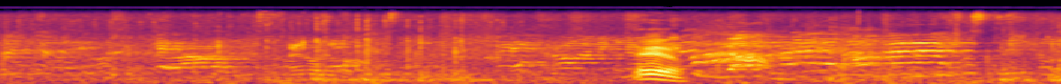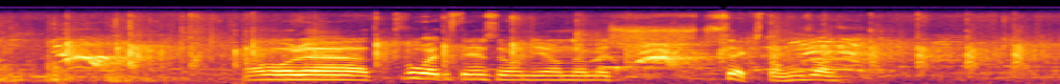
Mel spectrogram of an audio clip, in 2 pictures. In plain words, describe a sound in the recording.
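Children shout and call out across a large echoing sports hall.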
